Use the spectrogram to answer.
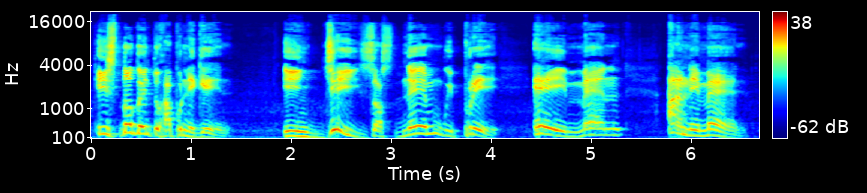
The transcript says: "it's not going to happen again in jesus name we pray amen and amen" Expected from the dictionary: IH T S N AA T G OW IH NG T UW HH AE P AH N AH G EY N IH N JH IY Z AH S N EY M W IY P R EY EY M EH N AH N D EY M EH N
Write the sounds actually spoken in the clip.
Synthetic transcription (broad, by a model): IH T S N AA T G OW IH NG T UW HH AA P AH N AH G EY N IH N JH IY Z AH S N EY M W IY P R EY EY M EH N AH N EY M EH N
